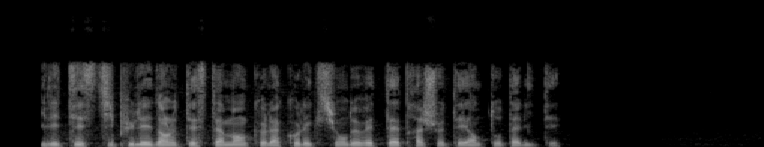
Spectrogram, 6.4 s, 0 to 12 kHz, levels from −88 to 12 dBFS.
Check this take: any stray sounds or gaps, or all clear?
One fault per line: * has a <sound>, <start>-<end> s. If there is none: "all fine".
all fine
